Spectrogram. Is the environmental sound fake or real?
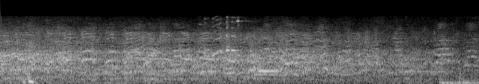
real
